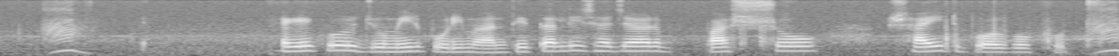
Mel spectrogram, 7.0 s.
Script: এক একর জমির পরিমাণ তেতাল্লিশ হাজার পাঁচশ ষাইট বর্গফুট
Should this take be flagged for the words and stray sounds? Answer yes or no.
no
